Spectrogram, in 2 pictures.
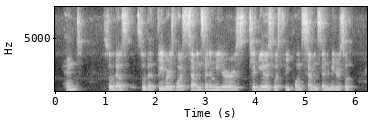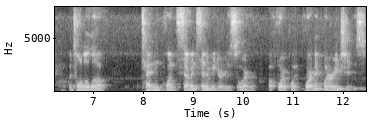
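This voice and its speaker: This man talks at a fairly slow pace with monotone, flat intonation and a medium pitch. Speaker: limb lengthening patient. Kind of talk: casual panel discussion. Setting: video call.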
